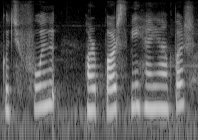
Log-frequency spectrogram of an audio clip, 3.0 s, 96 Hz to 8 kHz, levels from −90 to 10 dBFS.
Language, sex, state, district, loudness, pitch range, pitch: Hindi, female, Bihar, Patna, -19 LUFS, 245-275 Hz, 260 Hz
